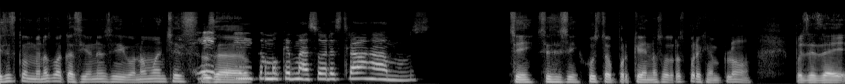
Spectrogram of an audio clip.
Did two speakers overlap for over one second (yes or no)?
no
